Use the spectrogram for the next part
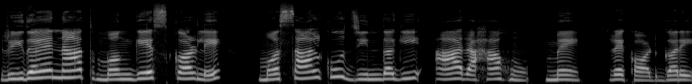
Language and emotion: Nepali, neutral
